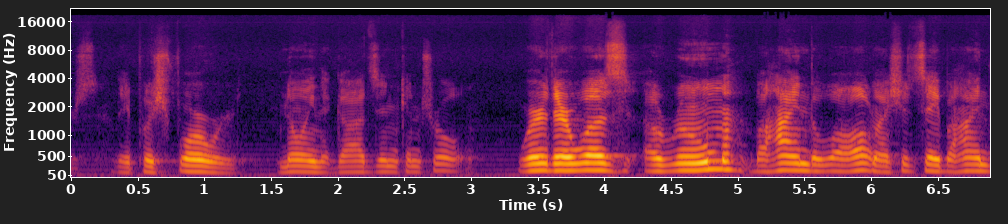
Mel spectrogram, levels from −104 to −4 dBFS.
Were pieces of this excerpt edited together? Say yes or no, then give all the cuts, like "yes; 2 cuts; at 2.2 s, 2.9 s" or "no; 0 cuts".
yes; 3 cuts; at 1.5 s, 3.2 s, 6.0 s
